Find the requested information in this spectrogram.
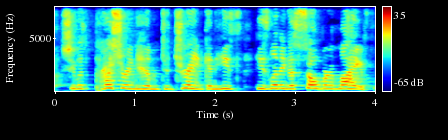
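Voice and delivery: gasp, then mimic horrified critics; mock outrage. Mocks everybody's shocked accusation.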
